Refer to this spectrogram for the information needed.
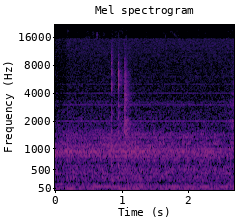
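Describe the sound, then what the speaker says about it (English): Quiet typing on a computer keyboard while using Zoom group chat: a brief burst of three or four soft key clicks over faint background hiss, no talk. "you can type your questions and answers in the Zoom group chat by clicking the chat box"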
